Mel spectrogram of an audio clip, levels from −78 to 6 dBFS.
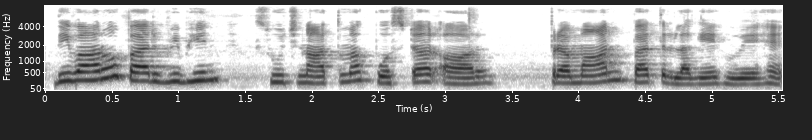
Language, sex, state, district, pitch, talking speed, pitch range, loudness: Hindi, female, Jharkhand, Garhwa, 215 Hz, 120 wpm, 185-255 Hz, -15 LUFS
